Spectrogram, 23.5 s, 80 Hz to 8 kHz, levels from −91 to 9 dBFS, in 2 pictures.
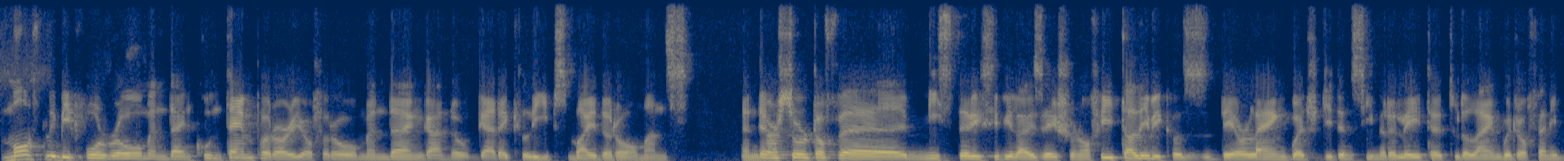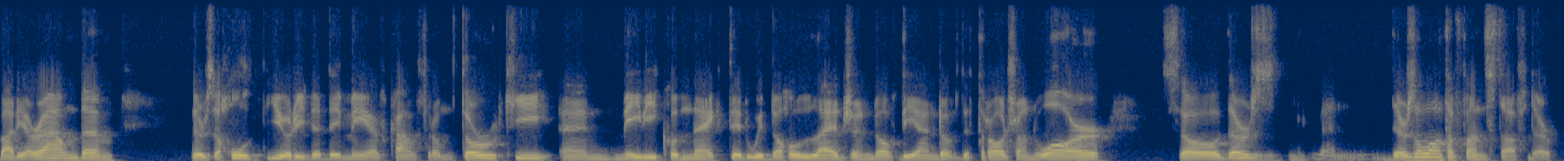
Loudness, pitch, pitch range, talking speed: -22 LUFS, 110 Hz, 100-125 Hz, 185 wpm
